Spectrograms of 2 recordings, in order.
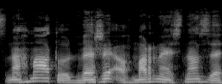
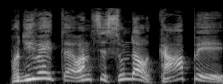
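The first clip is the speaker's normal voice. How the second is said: very high shouted outcry; 10 semitones higher, 4 dB louder than usual. Reading a story where someone in a crowd calls out: shouting out. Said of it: "vykřikl někdo".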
